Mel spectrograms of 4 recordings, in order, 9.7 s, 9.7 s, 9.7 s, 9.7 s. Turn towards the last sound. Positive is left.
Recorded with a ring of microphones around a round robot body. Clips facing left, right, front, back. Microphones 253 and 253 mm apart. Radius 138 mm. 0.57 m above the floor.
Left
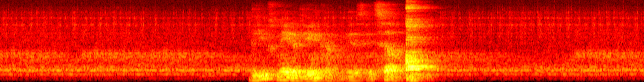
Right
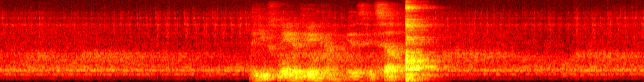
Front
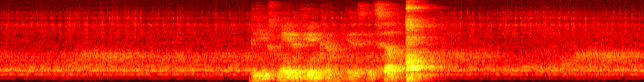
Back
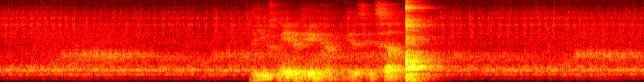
turn(degrees=-145)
